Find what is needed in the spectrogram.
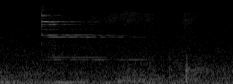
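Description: A single high handbell rings once, briefly, about half a second in, its clear tone dying away within a second.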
